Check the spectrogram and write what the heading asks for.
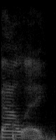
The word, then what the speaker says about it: ballet: And lastly, we have our two oddballs, which are spelled with an ET, but you don't hear the T in the end. So this is said buffet and ballet.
